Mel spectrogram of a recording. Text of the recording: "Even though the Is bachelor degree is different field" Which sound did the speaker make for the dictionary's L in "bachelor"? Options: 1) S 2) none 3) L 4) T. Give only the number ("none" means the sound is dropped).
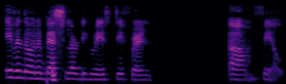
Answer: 3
